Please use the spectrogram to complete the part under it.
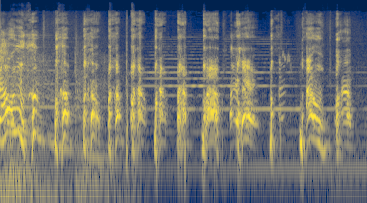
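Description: A man with a bad cold coughs in a rapid series of harsh, voiced bursts, close and fairly loud, with short pauses between them.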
